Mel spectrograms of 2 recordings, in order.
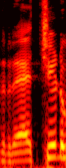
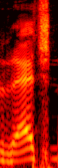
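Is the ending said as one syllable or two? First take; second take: two; one. First: The ending has a vowel, giving two syllables. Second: The ending has no vowel, giving one syllable. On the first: The speaker calls it right. "रैचिड बोला जा, जाता है" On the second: The speaker calls it wrong. "रैच्ड मत बोलिएगा"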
